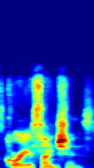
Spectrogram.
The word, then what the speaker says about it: Cori Asuncion: Yes, Corey Assumption.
